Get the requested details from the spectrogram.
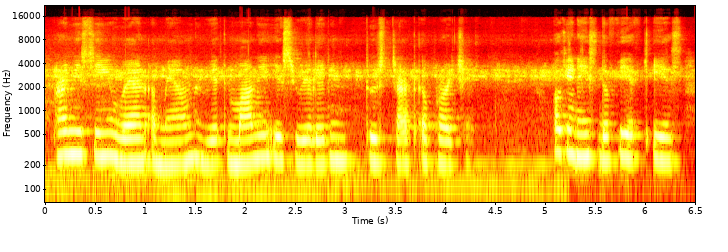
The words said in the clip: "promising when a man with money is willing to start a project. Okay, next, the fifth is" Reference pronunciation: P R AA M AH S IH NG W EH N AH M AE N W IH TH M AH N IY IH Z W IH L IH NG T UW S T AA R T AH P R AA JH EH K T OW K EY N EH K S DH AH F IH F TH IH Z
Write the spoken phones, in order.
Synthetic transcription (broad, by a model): P R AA M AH S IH NG W EH N AH M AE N W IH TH M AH N IY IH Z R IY L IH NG T UW S T AA R T AH P R AA JH EH K T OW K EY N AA S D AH F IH F T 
